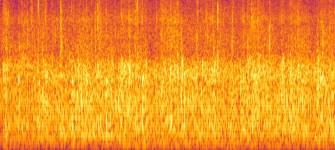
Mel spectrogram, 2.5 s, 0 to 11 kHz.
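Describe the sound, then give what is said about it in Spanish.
Audience applause at a 2021 jazz festival concert in Córdoba with a symphony orchestra and a jazz trio: a dense, steady wash of clapping that holds at an even level from start to finish. “Así que bueno, un gran aplauso para esta gestora cultural.”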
